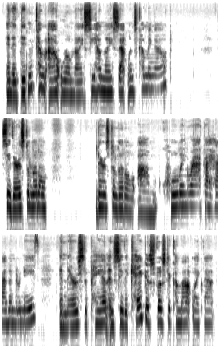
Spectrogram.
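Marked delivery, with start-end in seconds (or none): none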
